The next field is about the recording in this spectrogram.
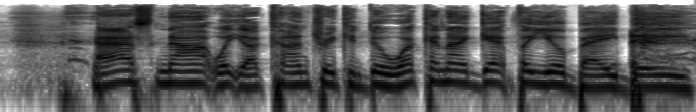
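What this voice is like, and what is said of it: Boston accent politician impression. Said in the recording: “that kind of Boston vibe ... John F. Kennedy ... I can kind of hear it though with that accent.”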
